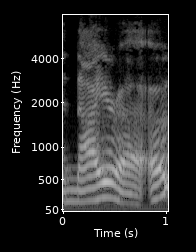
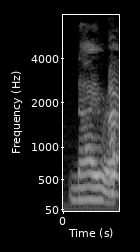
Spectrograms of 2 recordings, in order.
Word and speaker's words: Naira: The official currency is the Naira. – That's how you pronounce it, the Naira. Okay, yeah. Naira.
